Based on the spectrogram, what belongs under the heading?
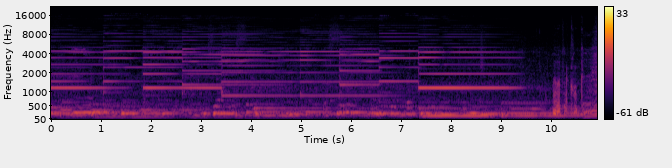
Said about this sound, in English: See, I love this clock. It's hanging on the wall above my head.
